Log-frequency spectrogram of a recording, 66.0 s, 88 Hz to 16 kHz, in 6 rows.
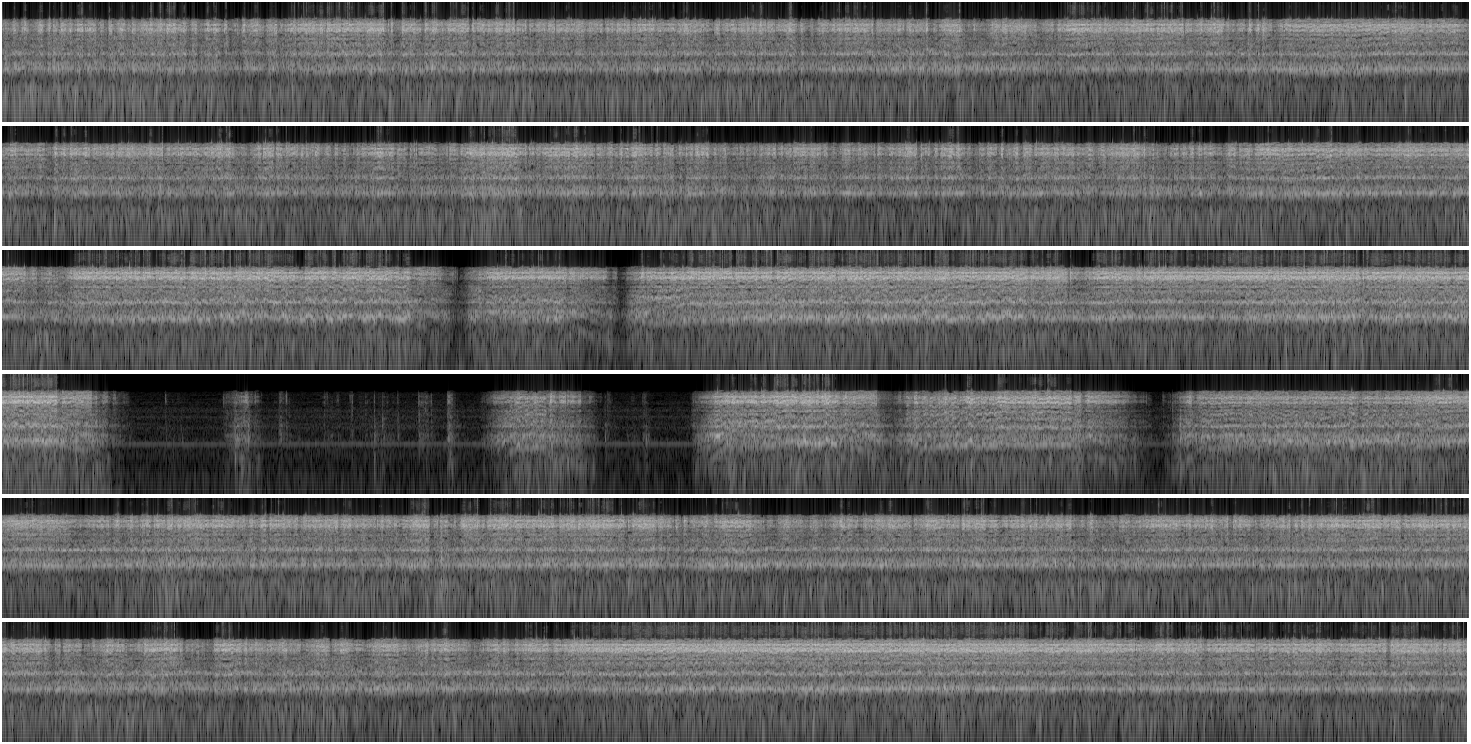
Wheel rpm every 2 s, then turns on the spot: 240, 230, 230, 220, 230, 220, 230, 230, 230, 230, 230, 210, 160, 130, 210, 220, 180, 10, 30, 100, 110, 160, 230, 230, 230, 240, 230, 230, 220, 230, 230, 230, 240.
36-38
